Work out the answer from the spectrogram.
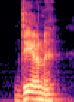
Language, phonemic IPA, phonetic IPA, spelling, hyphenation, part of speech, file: Dutch, /ˈdeːr.nə/, [ˈdɪːr.nə], deerne, deer‧ne, noun, Nl-deerne.ogg
- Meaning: 1. girl 2. promiscuous woman 3. maidservant, maid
